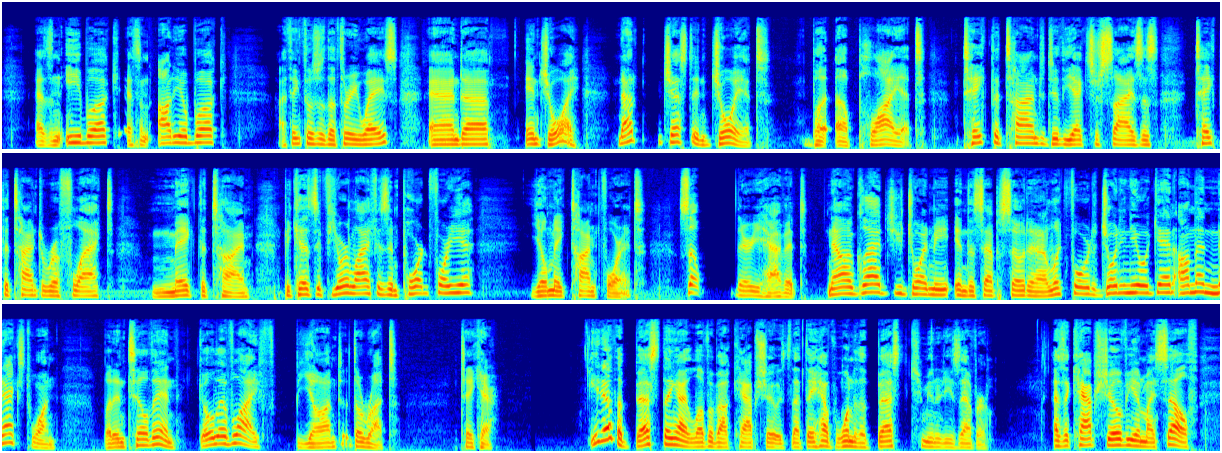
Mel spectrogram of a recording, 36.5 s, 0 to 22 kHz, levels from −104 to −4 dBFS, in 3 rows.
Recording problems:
none

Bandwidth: 14.5 kHz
